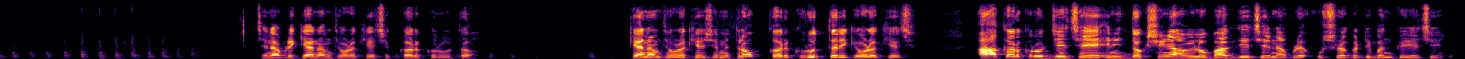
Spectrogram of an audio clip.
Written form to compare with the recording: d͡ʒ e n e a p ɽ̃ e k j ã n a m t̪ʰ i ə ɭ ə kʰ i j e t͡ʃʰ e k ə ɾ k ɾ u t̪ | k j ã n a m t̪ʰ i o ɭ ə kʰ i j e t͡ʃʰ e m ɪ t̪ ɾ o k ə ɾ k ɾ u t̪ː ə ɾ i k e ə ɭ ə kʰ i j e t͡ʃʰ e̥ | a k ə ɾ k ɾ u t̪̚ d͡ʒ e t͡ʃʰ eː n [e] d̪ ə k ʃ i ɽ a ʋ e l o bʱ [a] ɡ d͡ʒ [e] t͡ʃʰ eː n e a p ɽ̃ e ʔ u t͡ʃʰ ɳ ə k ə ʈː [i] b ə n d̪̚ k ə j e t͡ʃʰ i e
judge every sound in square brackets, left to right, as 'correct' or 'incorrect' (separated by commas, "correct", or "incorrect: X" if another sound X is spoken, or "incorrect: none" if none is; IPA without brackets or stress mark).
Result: incorrect: i, correct, correct, correct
